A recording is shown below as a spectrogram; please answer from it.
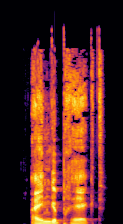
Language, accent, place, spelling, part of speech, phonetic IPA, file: German, Germany, Berlin, eingeprägt, verb, [ˈaɪ̯nɡəˌpʁɛːkt], De-eingeprägt.ogg
- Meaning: past participle of einprägen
